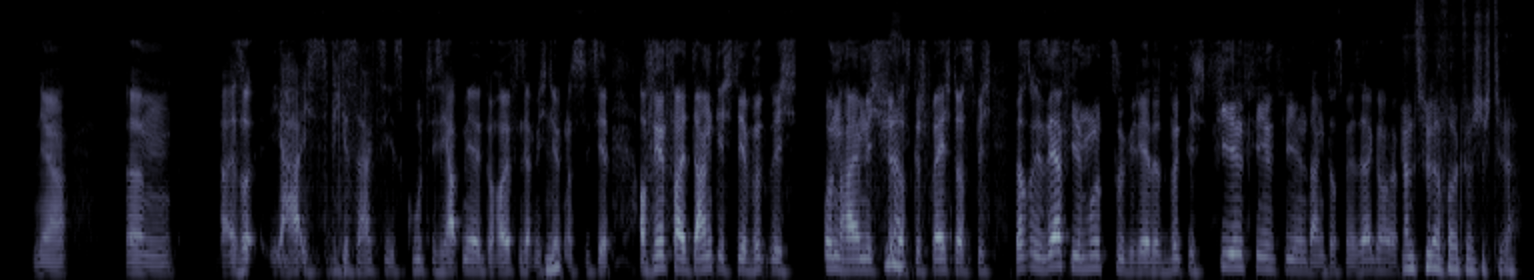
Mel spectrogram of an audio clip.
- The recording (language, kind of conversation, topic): German, advice, Wie kann ich mit Angst oder Panik in sozialen Situationen umgehen?
- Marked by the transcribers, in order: none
